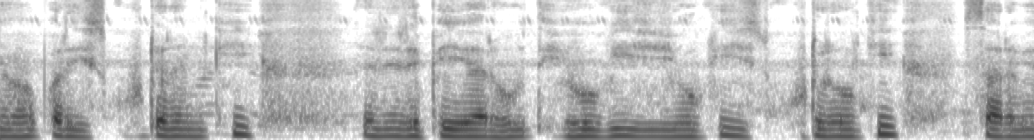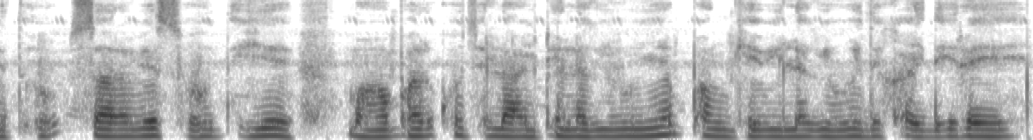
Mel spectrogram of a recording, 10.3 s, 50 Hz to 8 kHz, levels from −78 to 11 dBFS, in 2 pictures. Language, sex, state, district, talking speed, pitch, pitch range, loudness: Hindi, male, Chhattisgarh, Bilaspur, 170 wpm, 145 Hz, 140-150 Hz, -20 LUFS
